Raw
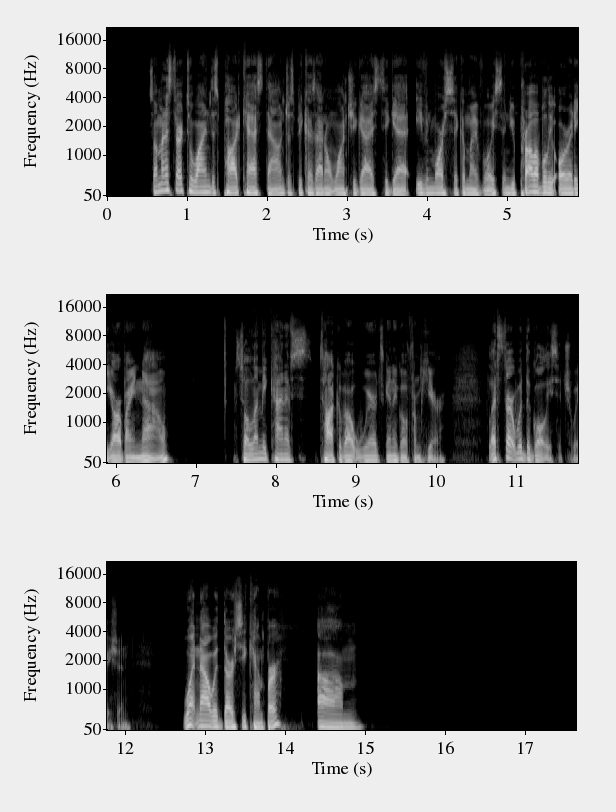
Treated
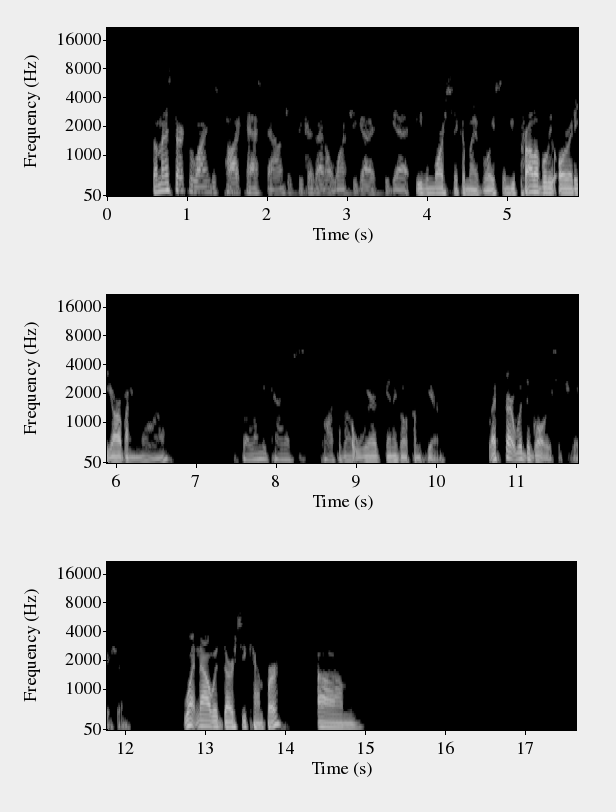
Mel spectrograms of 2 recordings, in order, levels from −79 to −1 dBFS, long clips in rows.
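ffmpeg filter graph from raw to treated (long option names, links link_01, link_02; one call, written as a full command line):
ffmpeg -i in.wav -filter_complex "[0:a]asettb=1/sr,asplit=3[link_01][link_02][link_03];[link_01]atrim=end=0.884[link_04];[link_02]atrim=start=0.88:end=3.73,asetpts=PTS-STARTPTS,afade=type=in:duration=0.004:curve=qsin,afade=type=out:start_time=2.846:duration=0.004:curve=qsin,bandreject=frequency=50:width_type=h:width=6,bandreject=frequency=100:width_type=h:width=6,bandreject=frequency=150:width_type=h:width=6,flanger=delay=16.5:depth=3.5:speed=2.2,lowshelf=frequency=320:gain=-11.5[link_05];[link_03]atrim=start=3.726[link_06];[link_04][link_05]acrossfade=duration=0.004:curve1=hsin:curve2=qsin[link_07];[link_07][link_06]acrossfade=duration=0.004:curve1=qsin:curve2=hsin,asettb=1/sr,asplit=3[link_08][link_09][link_10];[link_08]atrim=end=6.144[link_11];[link_09]atrim=start=6.14:end=8.95,asetpts=PTS-STARTPTS,afade=type=in:duration=0.004:curve=qsin,afade=type=out:start_time=2.806:duration=0.004:curve=qsin,lowshelf=frequency=320:gain=8,acompressor=threshold=-23dB:ratio=12:attack=3.2:release=140:knee=1:detection=peak,flanger=delay=0.7:depth=1.5:regen=29:speed=1.8:shape=triangular[link_12];[link_10]atrim=start=8.946[link_13];[link_11][link_12]acrossfade=duration=0.004:curve1=hsin:curve2=qsin[link_14];[link_14][link_13]acrossfade=duration=0.004:curve1=qsin:curve2=hsin,lowpass=frequency=1100:poles=1,afftfilt=real='re*gte(hypot(re,im),0.0178)':imag='im*gte(hypot(re,im),0.0178)':win_size=1024:overlap=0.75,highpass=150" out.wav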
